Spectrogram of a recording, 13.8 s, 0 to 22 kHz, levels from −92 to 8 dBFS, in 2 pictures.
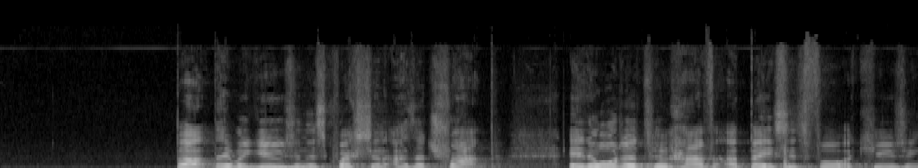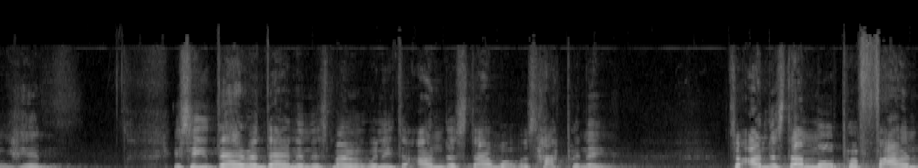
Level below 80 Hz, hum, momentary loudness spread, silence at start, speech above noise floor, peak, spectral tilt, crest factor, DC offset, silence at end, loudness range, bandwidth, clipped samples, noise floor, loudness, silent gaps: -72 dBFS; none; 11 LU; 1.35 s; 41 dB; -8 dBFS; -5 dB/octave; 22 dB; under 0.1%; 0 s; 5 LU; 18 kHz; under 0.1%; -69 dBFS; -29 LUFS; none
